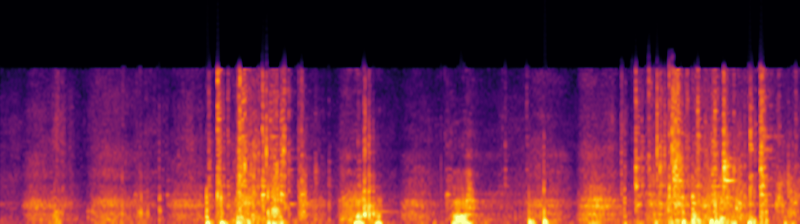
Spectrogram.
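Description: Gladiator sparring with shields and training weapons: a rapid series of knocks and clatters as weapons strike shields and metal armour, starting about a second and a half in and growing busier near the end, with grunts and a short exclamation between the blows.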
